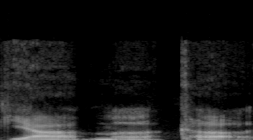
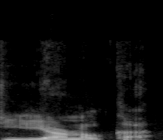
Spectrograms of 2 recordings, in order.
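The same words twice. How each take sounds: First: The R and L sounds are dropped. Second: The R and L sounds are pronounced. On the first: The speaker calls it wrong. "they drop the R... so they'll be like yarmulke" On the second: The speaker calls it right. "It's it's yarmulke"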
